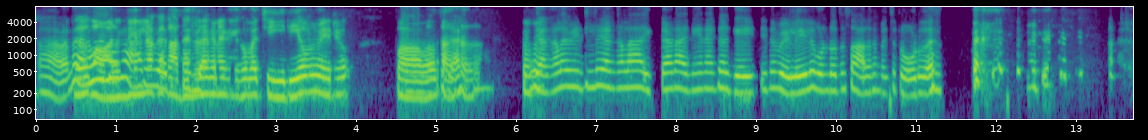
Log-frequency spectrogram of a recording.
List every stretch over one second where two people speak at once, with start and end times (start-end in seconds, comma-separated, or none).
0.8-2.1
